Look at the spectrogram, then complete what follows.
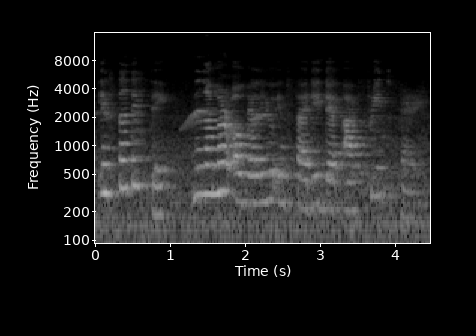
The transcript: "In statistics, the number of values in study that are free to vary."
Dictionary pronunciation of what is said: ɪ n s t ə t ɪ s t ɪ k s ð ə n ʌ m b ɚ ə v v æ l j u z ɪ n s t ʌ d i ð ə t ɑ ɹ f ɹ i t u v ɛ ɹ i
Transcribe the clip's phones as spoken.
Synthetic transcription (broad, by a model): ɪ n s t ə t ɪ s t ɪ k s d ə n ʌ m b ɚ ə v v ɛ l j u ɪ n s t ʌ d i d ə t ɑ ɹ f ɹ i t u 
